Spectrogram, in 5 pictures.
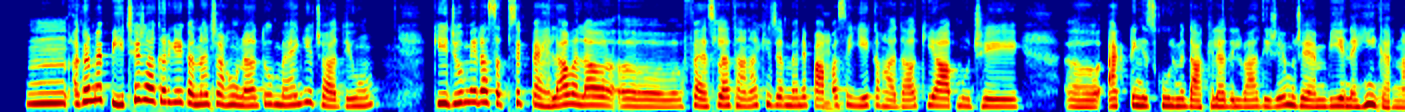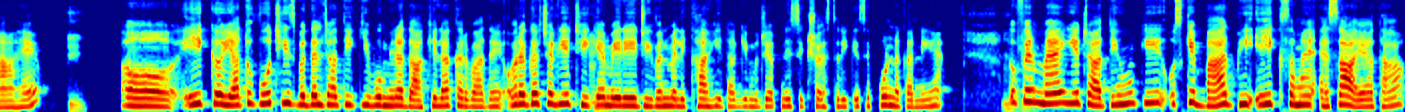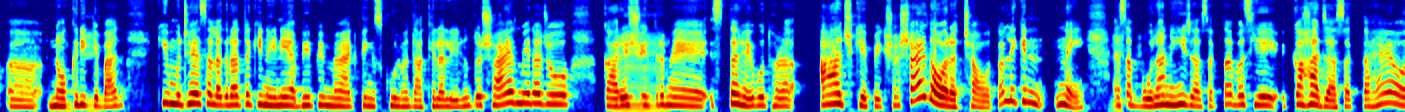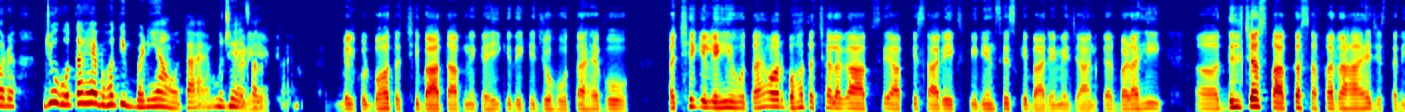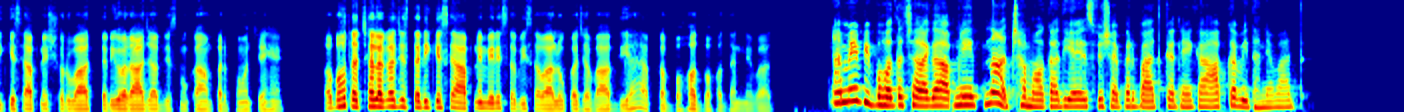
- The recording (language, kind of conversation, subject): Hindi, podcast, आपने करियर बदलने का फैसला कैसे लिया?
- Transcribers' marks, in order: in English: "एक्टिंग"; in English: "एक्टिंग"; in English: "एक्सपीरियन्सिज़"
